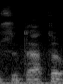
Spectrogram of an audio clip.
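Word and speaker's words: Siddhattha: also desire for being would the Buddha pronounce his name sadata or sarta well we don't know the the simplest answer I mean that Sadat is the polyform sadar is the Sanskrit um we're not even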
